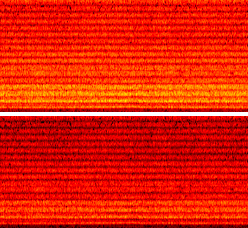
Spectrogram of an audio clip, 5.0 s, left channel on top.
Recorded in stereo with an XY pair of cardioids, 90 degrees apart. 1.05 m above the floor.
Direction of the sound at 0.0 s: 55° left.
